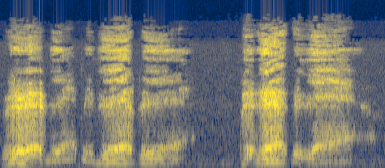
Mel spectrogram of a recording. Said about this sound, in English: That's the MGM lion in burp form.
